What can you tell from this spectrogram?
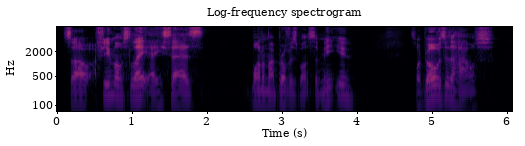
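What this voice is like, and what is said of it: English accent. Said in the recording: “my English accent, and he's like, damn, you talk funny. I guess you must be from England.”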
